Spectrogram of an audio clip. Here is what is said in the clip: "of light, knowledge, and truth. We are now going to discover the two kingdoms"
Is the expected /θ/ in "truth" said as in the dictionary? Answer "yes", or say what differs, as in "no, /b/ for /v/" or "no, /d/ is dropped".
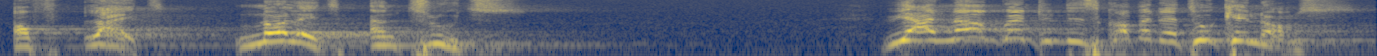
no, /s/ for /θ/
